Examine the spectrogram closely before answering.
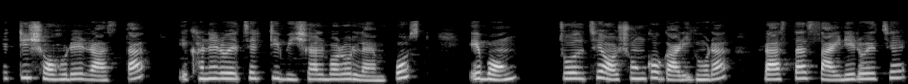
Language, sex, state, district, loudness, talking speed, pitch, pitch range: Bengali, female, West Bengal, Jhargram, -17 LUFS, 130 wpm, 260 Hz, 235-285 Hz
